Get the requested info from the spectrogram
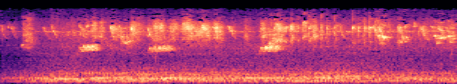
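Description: Many small caged songbirds chirping and calling at once in quick high chirps, with a few lower squawky calls standing out. A steady low rumble runs underneath.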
